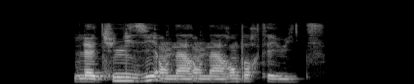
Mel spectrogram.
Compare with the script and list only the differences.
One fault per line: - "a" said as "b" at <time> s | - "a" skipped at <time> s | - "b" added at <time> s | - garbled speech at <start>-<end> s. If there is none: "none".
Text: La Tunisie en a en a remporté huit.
none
